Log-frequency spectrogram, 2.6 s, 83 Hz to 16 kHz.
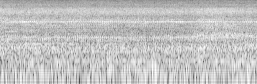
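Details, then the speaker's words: Air conditioner, brought in for indoor-unit noise and no cooling, running in cooling mode after repair: a steady, even hum with a faint high tone and no rattles; suction is 110 psi with about a 15° temperature drop, so it is working normally. "Y tenemos 110 de presión en la succión Así que podríamos decir que este aparato está andando bien que quedó bien"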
